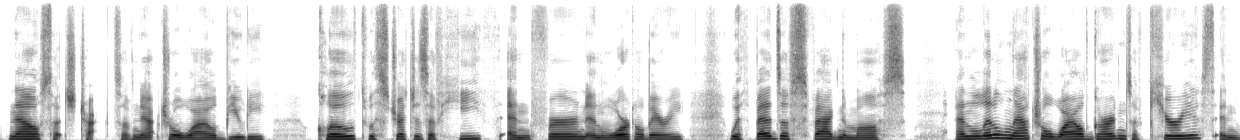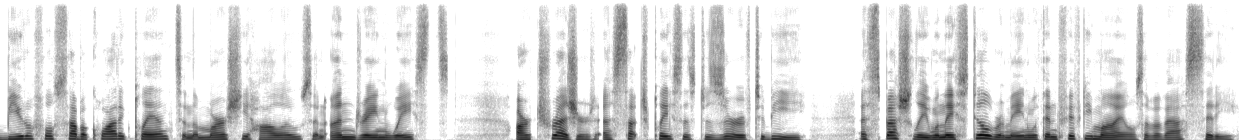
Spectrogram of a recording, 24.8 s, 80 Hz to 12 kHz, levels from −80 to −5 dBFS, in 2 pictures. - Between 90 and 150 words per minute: Yes, average, 145 wpm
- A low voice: No, high, 190 Hz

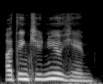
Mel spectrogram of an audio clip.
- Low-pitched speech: No, high, 210 Hz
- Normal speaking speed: No, fast, 290 wpm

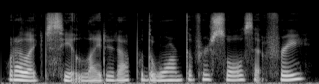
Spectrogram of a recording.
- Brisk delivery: Yes, fast, 300 wpm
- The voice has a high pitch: Yes, high, 200 Hz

